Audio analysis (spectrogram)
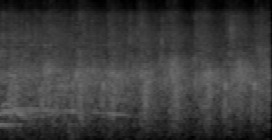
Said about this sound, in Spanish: Dale un fuerte aplauso a Tommy. Gracias, Tommy.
